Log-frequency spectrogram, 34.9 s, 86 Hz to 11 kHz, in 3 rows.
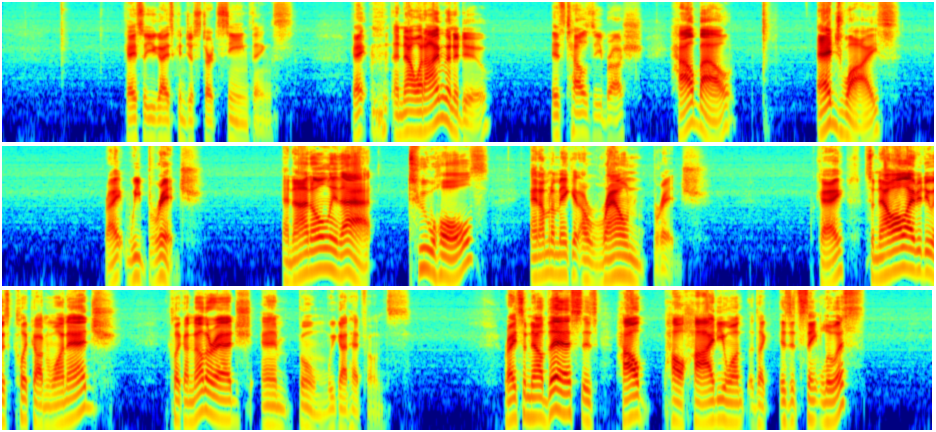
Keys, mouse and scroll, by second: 0.2 ctrl+right click, 1.4-3.1 right drag, 7.7 x, 9.4 space, 10.5 space, 16.2 space, 16.3 click, 16.4 space, 23.8 click, 24.3 right click, 25.5-34.9 drag.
